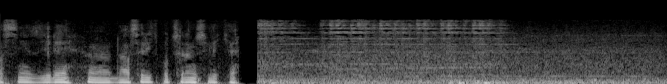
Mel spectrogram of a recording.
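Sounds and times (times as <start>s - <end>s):
speech: 0.0s - 2.7s
old Tatra T3 tram rumbling along its rails: 2.6s - 6.6s.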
